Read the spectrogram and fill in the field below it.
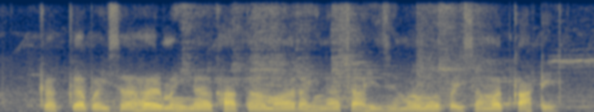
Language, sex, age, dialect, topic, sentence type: Chhattisgarhi, male, 18-24, Western/Budati/Khatahi, banking, question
